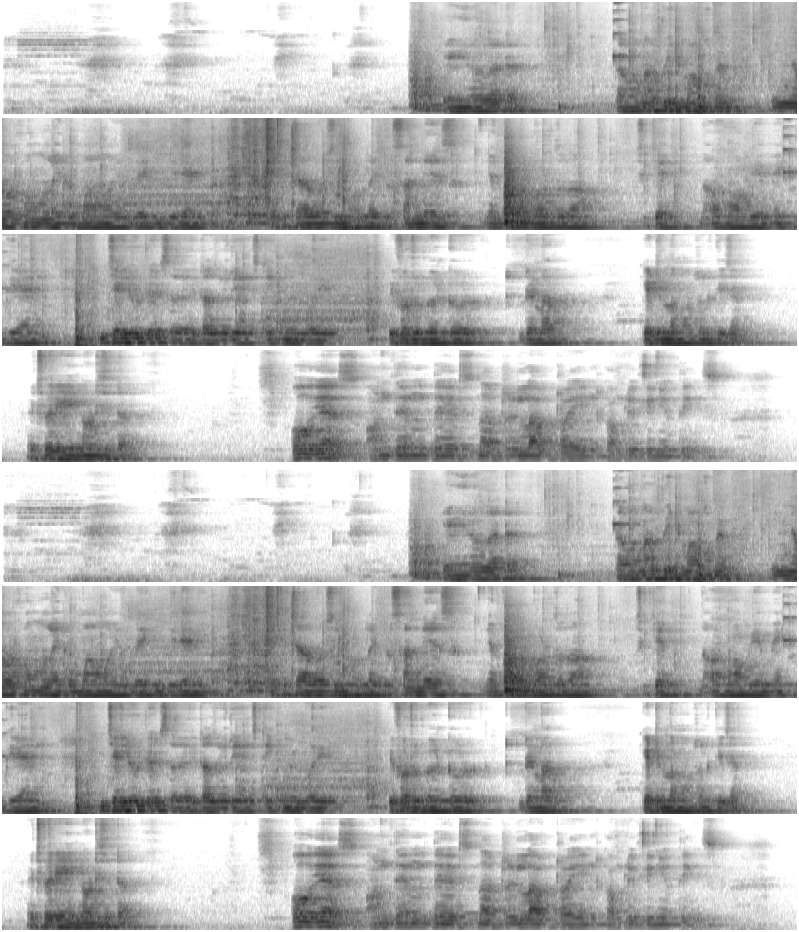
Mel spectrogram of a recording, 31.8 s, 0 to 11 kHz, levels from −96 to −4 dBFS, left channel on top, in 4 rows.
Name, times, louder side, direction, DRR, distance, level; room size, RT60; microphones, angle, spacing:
voice 1, 0.1-0.9 26.7-31.0, right 1 dB, 15° right, -2 dB, 2.6 m, -34 dB
sound 1, 4.1-19.7, equal, 10° left, 1.6 m, -36 dB
voice 2, 4.4-5.3 6.1-14.0 14.3-19.3 19.8-20.8 21.1-21.6 22.3-23.4 24.1-25.2 26.4-26.6, right 1 dB, 45° right, 2 dB, 1.2 m, -28 dB
23.5 x 8.9 x 2.8 m, 0.89 s
head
